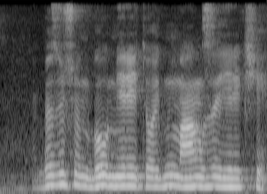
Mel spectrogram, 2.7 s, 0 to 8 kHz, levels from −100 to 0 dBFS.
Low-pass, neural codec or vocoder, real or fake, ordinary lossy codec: 7.2 kHz; none; real; none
